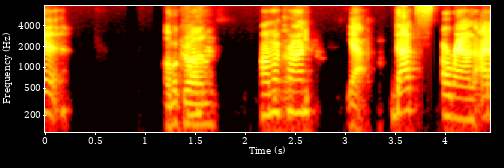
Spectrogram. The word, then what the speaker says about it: Omicron: So there's an article about what Omnicron, is that how you say it? Omicron.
